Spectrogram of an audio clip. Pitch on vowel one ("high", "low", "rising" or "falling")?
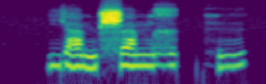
low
